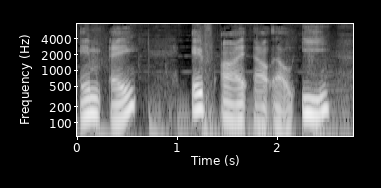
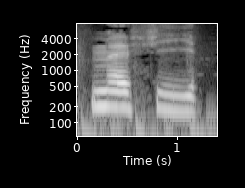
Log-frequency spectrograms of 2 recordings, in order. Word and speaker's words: ma fille: The French spelling for my daughter is spelled M-A and then F-I-L-L-E. So two words, M-A, F-I-L-L-E, and sounds something like this. – Ma fille. Ma fille. – And the French spelling for my son is M-O-N-F-I-L-S.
